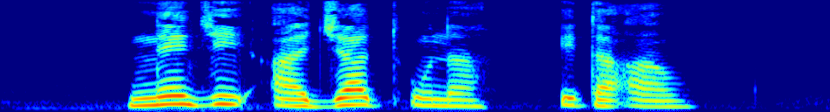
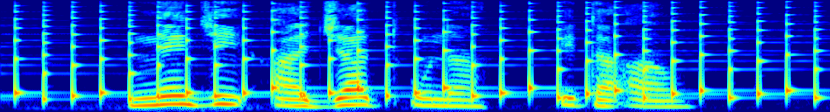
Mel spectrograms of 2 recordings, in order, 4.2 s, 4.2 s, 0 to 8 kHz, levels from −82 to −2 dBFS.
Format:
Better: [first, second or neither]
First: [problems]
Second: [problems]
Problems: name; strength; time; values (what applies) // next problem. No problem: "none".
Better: first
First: none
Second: background sound (Ringtone); 3 dB below the speech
